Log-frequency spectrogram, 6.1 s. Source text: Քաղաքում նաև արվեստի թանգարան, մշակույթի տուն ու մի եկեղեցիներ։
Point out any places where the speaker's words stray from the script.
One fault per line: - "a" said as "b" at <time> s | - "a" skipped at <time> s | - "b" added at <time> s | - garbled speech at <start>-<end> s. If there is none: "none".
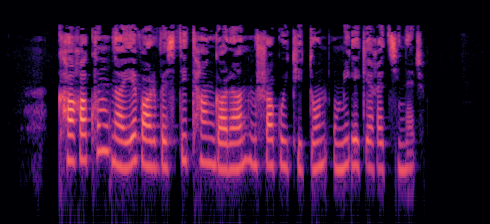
none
